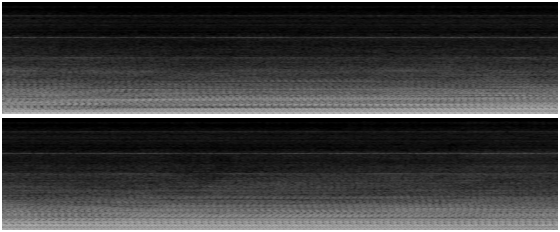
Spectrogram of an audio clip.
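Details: Leran washing machine on spin: steady deep hum with a regular thump about three to four times a second. Drum knocking from an unbalanced load; fix is tumbling the laundry briefly to redistribute it.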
